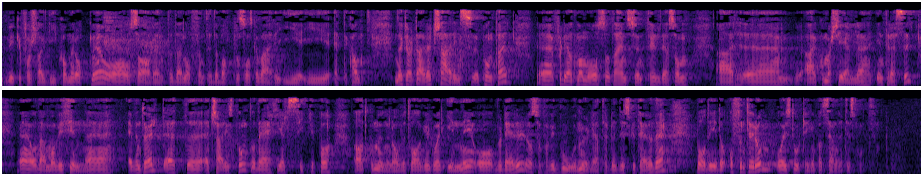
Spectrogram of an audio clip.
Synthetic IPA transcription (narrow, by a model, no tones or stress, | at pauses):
ʋɪlkəfɔʂɭɑːɡd̪ɪkʰɔmːəɾɔpːmɛɔɔsːɔɑːʋʋɛnt̪əd̪ɛnɔfənt̪lɪəd̪ɛbɑt̪ːn̩sɔmskɑlʋæːɾəʔɪɪɛt̪ːəɾkʰɑnt̪ | mɛnæɾklɑːʈ̚d̪ɛæɾɛt̪ʂæːɾɪŋspʰʊŋk̚t̪hæːɾ | fɔɖiːɑt̪mɑnmɔɔsːɔt̪ʰɑːhɛnsyːnt̪ʰɪld̪ɛsɔm | ʔæɾ | æ̰ɾkʰʊmæʂɪɛlːəɪnt̪əɾɛsəɾ | ɔd̪æːɾmɔʋɪfɪnːə | ɛʋɛnt̪ʉɛlt̪ɛt̪ɛt̪ɕæːɾɪŋspʰʊŋk̚t̪ɔd̪ɛæɾheːlt̪sɪkːəɾpʰɔʔɑt̪kʰʊmʉːnəloːʋʉːt̪ʋɑlɡəɡoːɾɪnːɪʔɔʋʉɖeːɾəɾɔsɔfoːɾʋɪɡuːəmʉːlɪheːt̪əʈɪlɔd̪ɪskʉt̪ʰeːɾəd̪ɛboːd̪əɪd̪ɛʔɔfːənt̪lɪəɾʊmːɔɪst̪uːʈʰɪŋːəpʰɔɛt̪seːnəɾət̪ʰɪd̪spʊ̰ŋk̚t̪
